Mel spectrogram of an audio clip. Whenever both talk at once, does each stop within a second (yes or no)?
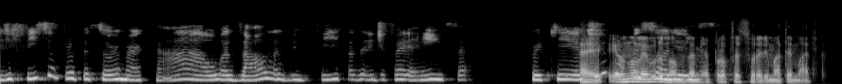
no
